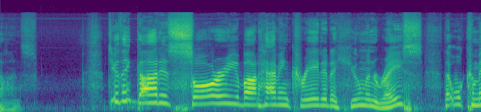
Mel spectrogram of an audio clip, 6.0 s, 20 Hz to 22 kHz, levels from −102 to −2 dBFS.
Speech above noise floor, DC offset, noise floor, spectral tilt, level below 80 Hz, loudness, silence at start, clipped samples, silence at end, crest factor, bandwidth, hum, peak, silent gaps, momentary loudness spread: 43 dB; under 0.1%; -62 dBFS; -3.5 dB/octave; -60 dBFS; -19 LUFS; 0 s; under 0.1%; 0 s; 18 dB; 15 kHz; none; -2 dBFS; none; 14 LU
